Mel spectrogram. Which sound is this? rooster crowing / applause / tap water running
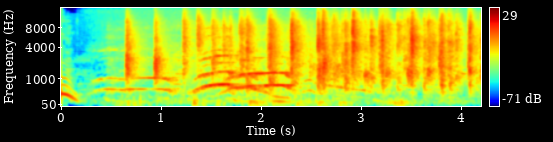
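applause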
